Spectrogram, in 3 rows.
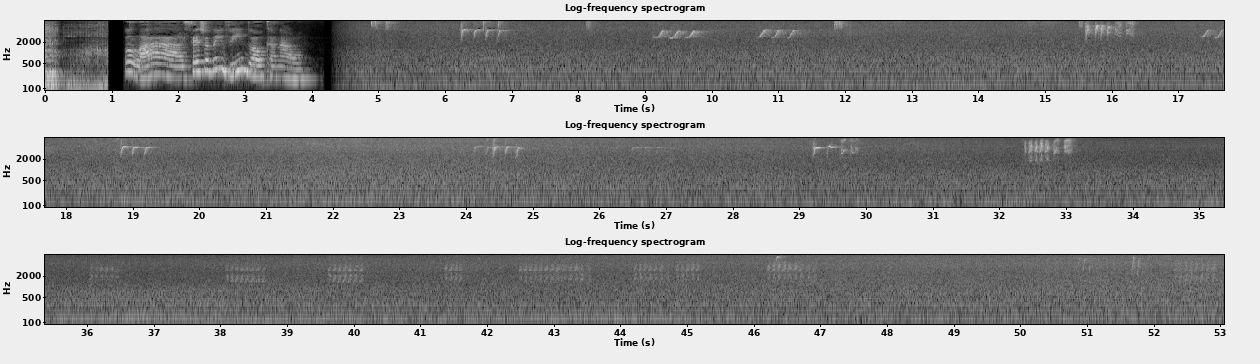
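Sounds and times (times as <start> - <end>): small birds chirping: 6.1 - 7.2, 9.1 - 12.8, 18.8 - 19.4, 24.1 - 25.0, 32.4 - 33.2, 39.6 - 40.2, 41.3 - 45.3, 46.2 - 47.0
steady background noise: 27.0 - 53.0.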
